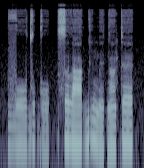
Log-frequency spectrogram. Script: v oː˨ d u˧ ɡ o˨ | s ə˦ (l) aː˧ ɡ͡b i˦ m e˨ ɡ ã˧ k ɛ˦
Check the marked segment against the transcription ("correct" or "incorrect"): correct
